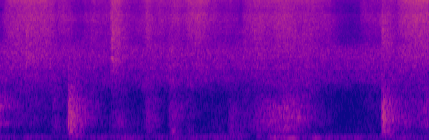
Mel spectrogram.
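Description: Faint dance-shoe footsteps on a wooden floor as a tango couple steps through a giro: a few soft taps, two louder ones about a second in and near the end, with a brief scuffing rub between them.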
